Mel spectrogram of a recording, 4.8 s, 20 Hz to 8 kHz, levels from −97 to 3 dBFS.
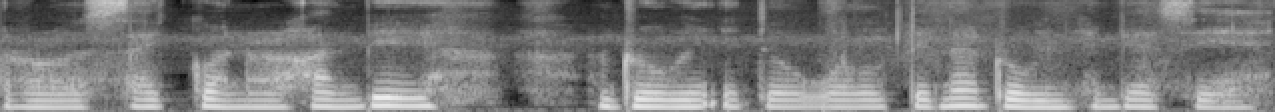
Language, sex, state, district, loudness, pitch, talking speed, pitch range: Nagamese, female, Nagaland, Kohima, -16 LUFS, 180 Hz, 175 wpm, 175-190 Hz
